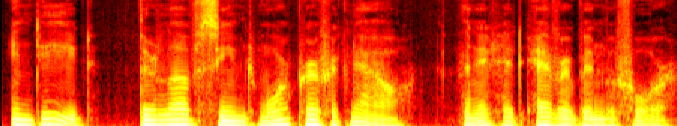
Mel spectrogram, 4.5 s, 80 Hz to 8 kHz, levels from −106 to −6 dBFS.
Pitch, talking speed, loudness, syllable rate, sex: 100 Hz, 175 wpm, -17 LUFS, 5.0 syllables/s, male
